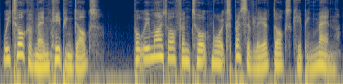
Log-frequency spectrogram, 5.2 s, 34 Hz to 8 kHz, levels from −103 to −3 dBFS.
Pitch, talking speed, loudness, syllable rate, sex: 135 Hz, 200 wpm, -20 LUFS, 5.3 syllables/s, male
